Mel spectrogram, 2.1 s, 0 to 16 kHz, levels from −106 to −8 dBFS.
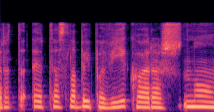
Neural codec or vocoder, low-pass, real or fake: none; 7.2 kHz; real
